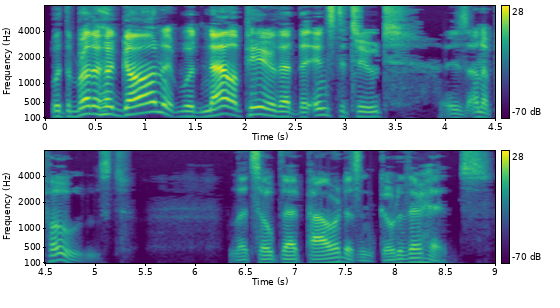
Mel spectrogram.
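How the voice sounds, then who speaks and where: A man's voice: mid-range voice, lively intonation, unhurried, no room sound, clean studio sound. A man playing an assured, folksy radio DJ in a video game, delivering news bulletins to listeners with fluent, polished ease. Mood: grave, measured.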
